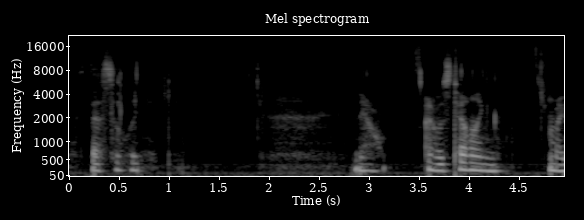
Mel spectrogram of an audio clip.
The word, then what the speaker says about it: Thessaloniki: In English, it's pronounced Thessaloniki. Thessaloniki.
